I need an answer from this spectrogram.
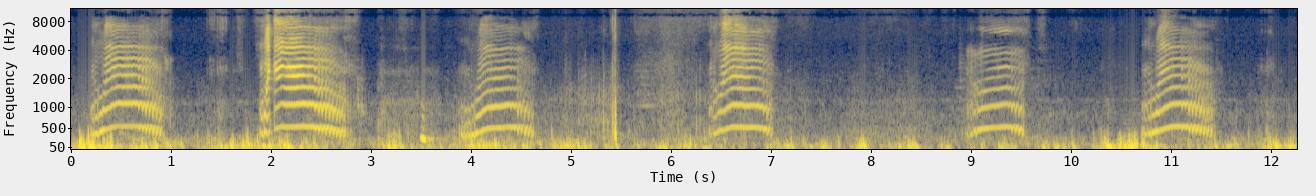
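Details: Luna, a Bengal cat, lying on top of her sleeping owner and happy, gives six drawn-out, arching meows about every two seconds, rising then falling, with soft purring between and a woman's quiet voice.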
